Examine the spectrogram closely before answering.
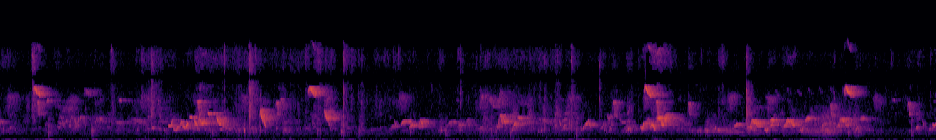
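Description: Many small birds chirping, faint: short high calls overlapping and coming in irregular clusters.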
